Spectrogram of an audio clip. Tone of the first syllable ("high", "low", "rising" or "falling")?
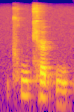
high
